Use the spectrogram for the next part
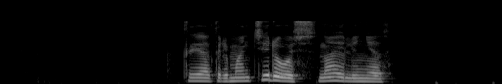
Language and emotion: Russian, neutral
